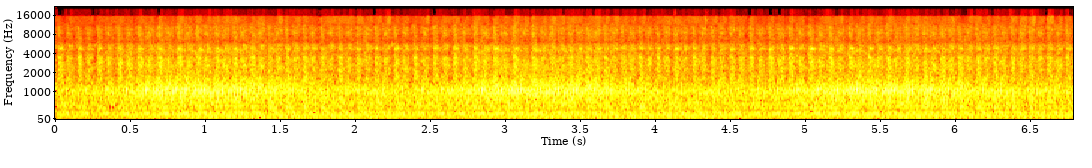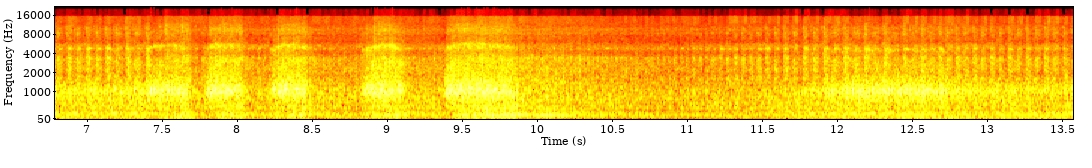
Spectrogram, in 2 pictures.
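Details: 1948 GMC Silversides PD3751 Greyhound bus, Detroit 6-71 two-stroke diesel after in-frame rebuild: deep, even drone at idle, then sharp throttle blips that pick up and drop back cleanly; good response, normal idle and revving.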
